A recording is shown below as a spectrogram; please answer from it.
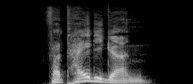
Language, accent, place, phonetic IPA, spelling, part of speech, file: German, Germany, Berlin, [fɛɐ̯ˈtaɪ̯dɪɡɐn], Verteidigern, noun, De-Verteidigern.ogg
- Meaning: dative plural of Verteidiger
